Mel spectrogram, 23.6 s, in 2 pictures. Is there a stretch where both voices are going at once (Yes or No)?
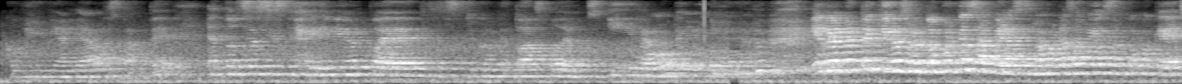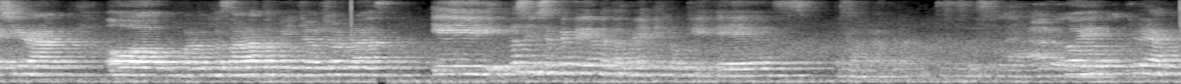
Yes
